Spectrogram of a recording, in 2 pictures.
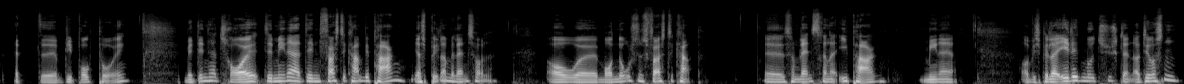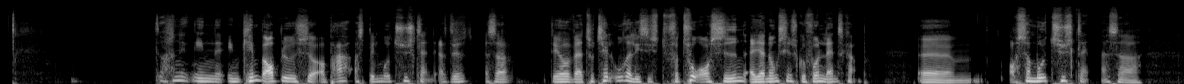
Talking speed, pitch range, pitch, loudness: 220 wpm, 115-155 Hz, 135 Hz, -22 LUFS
